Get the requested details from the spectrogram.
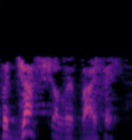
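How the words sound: The word "just" carries the main stress. The focus is on who the righteous are. "he had put the emphasis on the just"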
